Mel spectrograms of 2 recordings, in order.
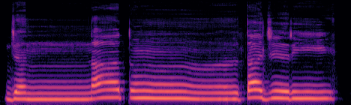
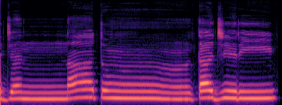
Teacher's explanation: تنوین کے آگے پھر حروف اخفا میں سے تا ہے تو یہاں پر تنوین کو اخفا کی صورت میں ادا کریں گے جنات تجری. ٹھیک ہے، وہی بات ناک کے اندر آواز کو 3 سیکنڈ کے لیے ہمیں چھپا کر رکھنا ہے، مکمل غنہ ادا نہیں کرنا.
